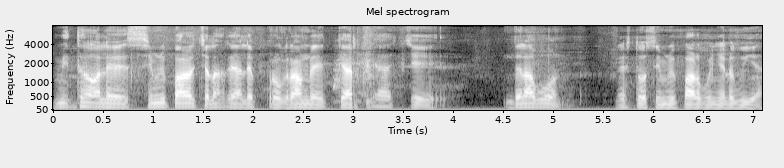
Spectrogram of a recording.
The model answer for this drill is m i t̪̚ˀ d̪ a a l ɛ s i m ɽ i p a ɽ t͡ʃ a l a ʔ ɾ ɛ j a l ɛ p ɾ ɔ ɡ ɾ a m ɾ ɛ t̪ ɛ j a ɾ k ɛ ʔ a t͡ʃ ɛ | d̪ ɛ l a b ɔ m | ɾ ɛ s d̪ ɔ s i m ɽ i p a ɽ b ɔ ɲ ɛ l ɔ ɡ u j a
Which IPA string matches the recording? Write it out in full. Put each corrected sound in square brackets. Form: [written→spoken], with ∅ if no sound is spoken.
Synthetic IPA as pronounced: m i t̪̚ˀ d̪ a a l ɛ s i m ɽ i p a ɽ t͡ʃ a l a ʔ ɾ ɛ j a l ɛ p ɾ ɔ ɡ ɾ a m ɾ ɛ t̪ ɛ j a ɾ k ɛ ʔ a t͡ʃ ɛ | d̪ ɛ l a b ɔ [m→n] | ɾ ɛ s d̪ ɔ s i m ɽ i p a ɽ b ɔ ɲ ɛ l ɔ ɡ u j a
